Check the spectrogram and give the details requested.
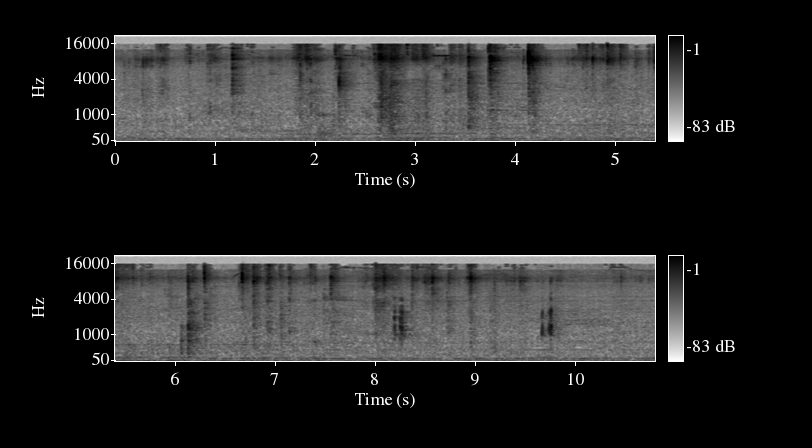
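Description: Faint, irregular crunching and mouth clicks of someone chewing crispy fried chicken with a cornflour-and-oat crust, with a few louder crunches.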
